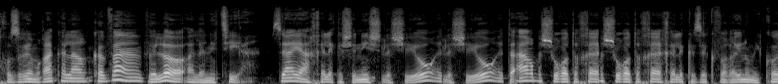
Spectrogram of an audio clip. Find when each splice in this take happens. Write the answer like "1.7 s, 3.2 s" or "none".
4.4 s, 6.0 s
